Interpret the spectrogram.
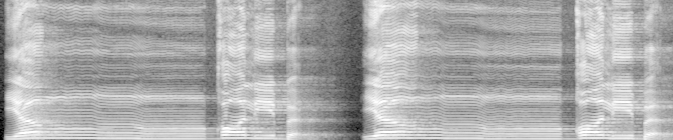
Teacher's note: Ikhfa berikutnya pada ayat yang keempat, di sini ada nun sukun berjumpa dengan qaf, ikhfa adna. Jadi dengungannya mengarah kepada huruf qaf. · Bunyi ikhfanya mengarah kepada huruf qaf atau mengarah ke tempat keluar huruf qaf yang berada di pangkal lidah. Jadi bunyinya ang.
